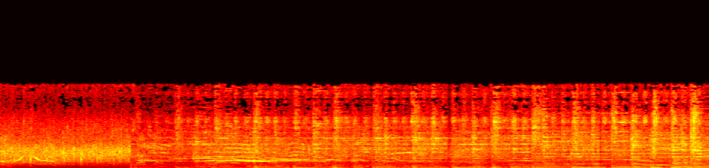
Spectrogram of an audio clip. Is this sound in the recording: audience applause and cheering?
yes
